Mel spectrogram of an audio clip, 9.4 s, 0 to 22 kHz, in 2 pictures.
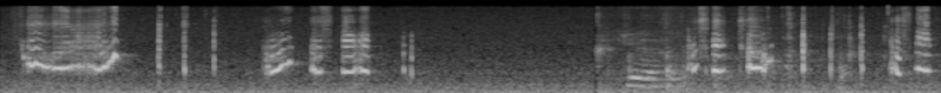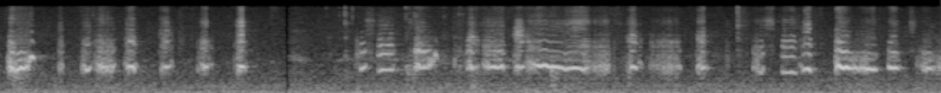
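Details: A 10-month-old female pet budgerigar chatters in fast, scratchy warbles with quick clicks and squeaky rising notes in a quiet room, talking by mimicking another budgerigar's speech.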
